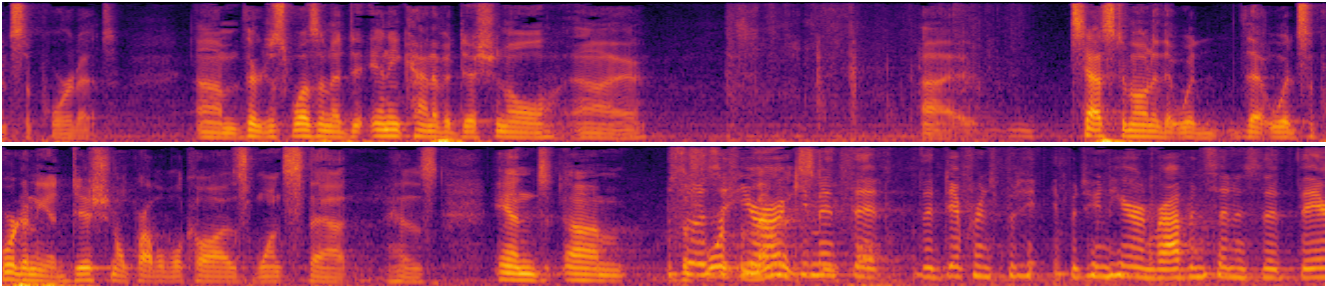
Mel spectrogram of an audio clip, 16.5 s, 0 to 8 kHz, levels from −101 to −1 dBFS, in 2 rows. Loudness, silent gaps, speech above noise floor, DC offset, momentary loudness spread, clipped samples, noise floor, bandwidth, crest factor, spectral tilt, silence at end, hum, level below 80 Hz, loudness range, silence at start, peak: -24 LUFS; none; 21 dB; under 0.1%; 19 LU; under 0.1%; -44 dBFS; 8 kHz; 20 dB; -4.5 dB/octave; 0 s; none; -38 dBFS; 7 LU; 0 s; -2 dBFS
